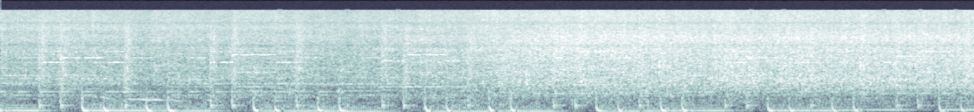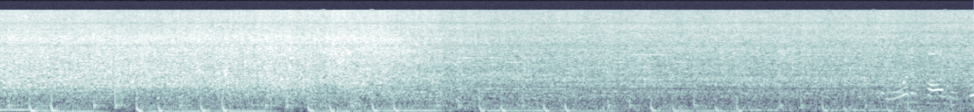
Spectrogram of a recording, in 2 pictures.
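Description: Background music with a steady, repeating bass beat, mixed with the rushing spray of a water fountain that grows loudest through the middle.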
